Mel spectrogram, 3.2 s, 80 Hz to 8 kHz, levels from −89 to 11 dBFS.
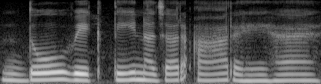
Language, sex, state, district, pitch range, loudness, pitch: Hindi, female, Jharkhand, Palamu, 215-235 Hz, -16 LUFS, 225 Hz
